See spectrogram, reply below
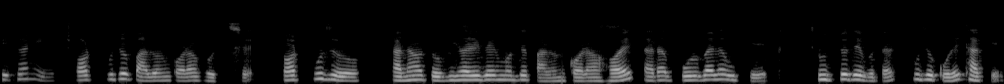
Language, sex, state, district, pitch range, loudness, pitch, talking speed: Bengali, female, West Bengal, Kolkata, 170-220 Hz, -30 LUFS, 195 Hz, 125 wpm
